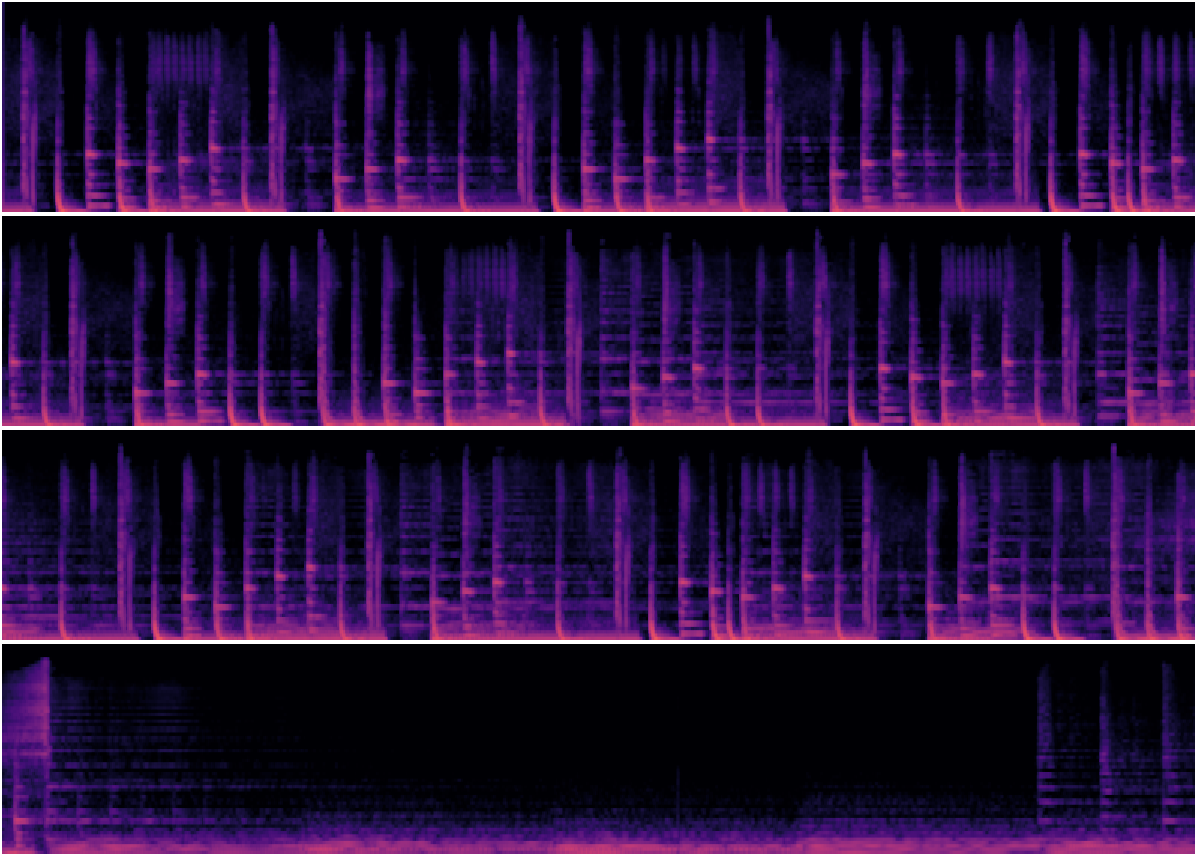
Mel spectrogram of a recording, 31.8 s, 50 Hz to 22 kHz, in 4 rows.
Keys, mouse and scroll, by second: 11.3 alt+click.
